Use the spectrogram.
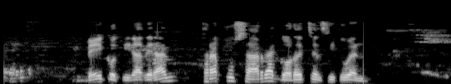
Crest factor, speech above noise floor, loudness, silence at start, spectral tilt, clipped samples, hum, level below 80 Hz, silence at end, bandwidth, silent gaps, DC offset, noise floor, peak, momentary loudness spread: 18 dB; 24 dB; -16 LUFS; 0.05 s; -3.5 dB/octave; under 0.1%; none; -62 dBFS; 0 s; 8 kHz; none; under 0.1%; -41 dBFS; 0 dBFS; 16 LU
